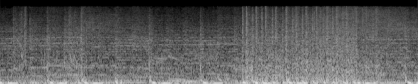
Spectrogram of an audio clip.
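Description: Rapid video-game gunfire crackles in dense bursts, with automatic volleys growing heavier toward the end, loud and close with no talking.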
